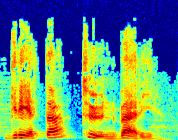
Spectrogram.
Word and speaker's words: Greta Thunberg: Greta Thunberg. – Greta Thunberg. – Greta Thunberg. – Greta Thunberg. – Greta como Greta, lo que tienen que arreglar los fontaneros, sí, sí, en casa. Greta Thunberg, pero así como interesante.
